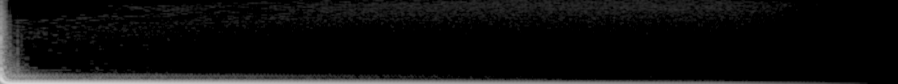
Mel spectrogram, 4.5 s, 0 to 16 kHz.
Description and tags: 808 style bassdrum made with Roland TR 808 and Elektron Analog Rytm.
rnb, drums, kick, kickdrum, hiphop, trap, bassdrum, oneshot, analog, 808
